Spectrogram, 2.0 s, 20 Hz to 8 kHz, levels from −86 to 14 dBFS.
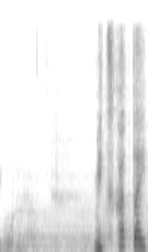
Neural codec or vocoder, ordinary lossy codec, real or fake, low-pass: codec, 16 kHz in and 24 kHz out, 0.6 kbps, FocalCodec, streaming, 4096 codes; MP3, 64 kbps; fake; 7.2 kHz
